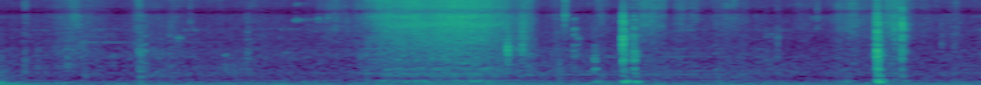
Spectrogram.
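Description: Pressure-washer hose fittings and wand being handled with the machine off: a brief soft hiss about two and a half seconds in, a light knock about four seconds in and a sharp click near the end.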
